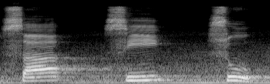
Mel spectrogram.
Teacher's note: سین ہے، سا، سی، سو، اس میں سیٹی پیدا ہوگی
